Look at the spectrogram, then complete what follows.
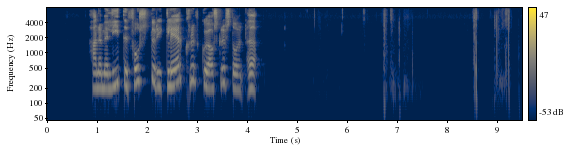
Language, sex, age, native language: Icelandic, female, 50-59, Icelandic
